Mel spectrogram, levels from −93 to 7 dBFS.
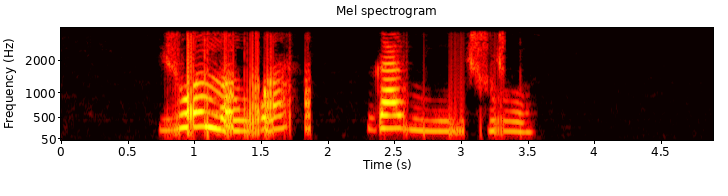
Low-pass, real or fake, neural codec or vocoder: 3.6 kHz; real; none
